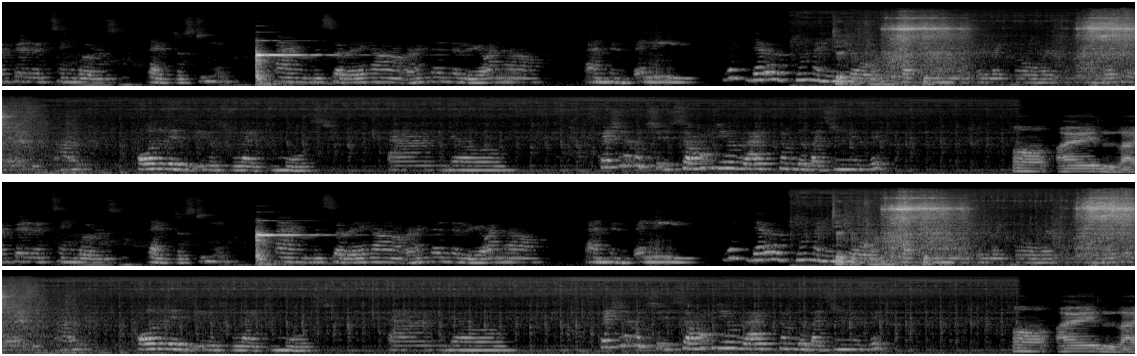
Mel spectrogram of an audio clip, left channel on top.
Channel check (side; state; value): both; normal; correlation 0.64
